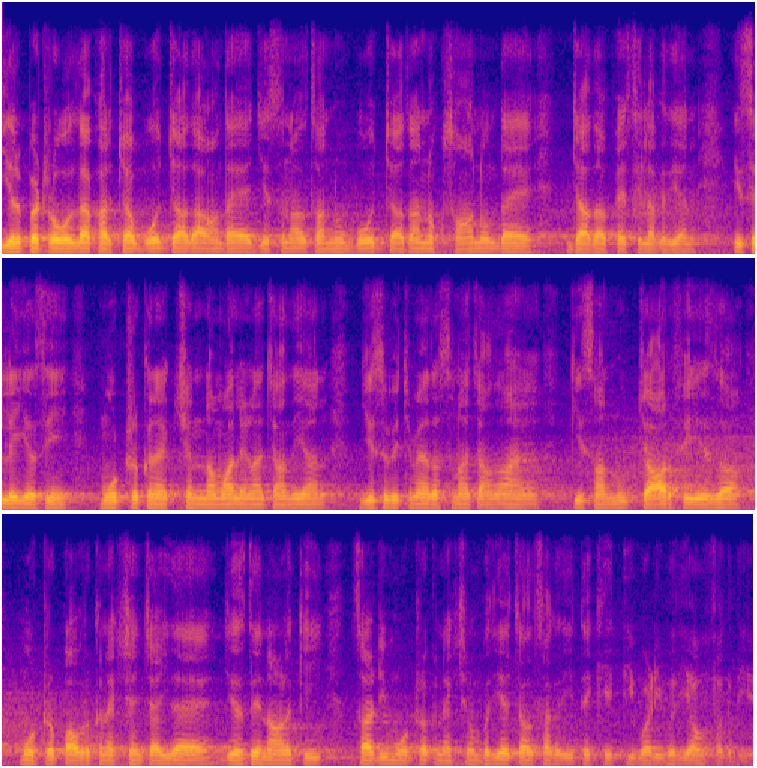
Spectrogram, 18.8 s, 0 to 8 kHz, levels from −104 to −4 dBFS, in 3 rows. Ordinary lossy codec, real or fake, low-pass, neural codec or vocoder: Opus, 64 kbps; real; 7.2 kHz; none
